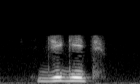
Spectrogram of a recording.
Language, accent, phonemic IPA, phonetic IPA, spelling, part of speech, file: Armenian, Eastern Armenian, /d͡ʒiˈɡitʰ/, [d͡ʒiɡítʰ], ջիգիթ, noun, Hy-ջիգիթ.ogg
- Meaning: dzhigit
